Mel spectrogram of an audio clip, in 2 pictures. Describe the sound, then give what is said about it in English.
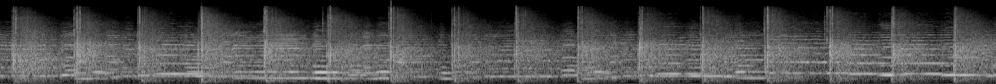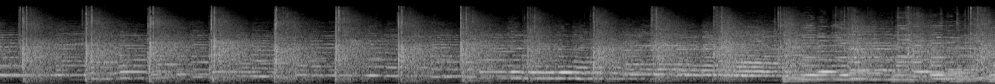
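An audience claps steadily in time, sharp even beats about twice a second, over a string quartet playing a lively melody from DBR's String Quartet Number 5, subtitled Rosa Parks, at a live performance, the rhythmic clapping loud and continuous throughout. “As you'll hear, the audience is getting so into it that they begin to clap, and it's just a really lively experience.”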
